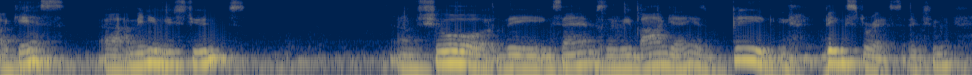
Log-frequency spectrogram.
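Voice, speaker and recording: Soft-spoken and fairly high in pitch, a man talks very slowly with ordinary pitch variation and long, frequent pauses, amid noticeable background noise and audible room echo. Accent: Australian. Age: 60s. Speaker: Buddhist monk. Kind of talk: dharma talk. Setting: temple hall with audience.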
